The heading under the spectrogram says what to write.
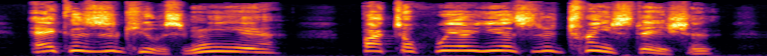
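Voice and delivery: English spoken with a Shandong accent. Trying out accents on an English phrase, say it with a Shandong accent. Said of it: "这有点像山东的".

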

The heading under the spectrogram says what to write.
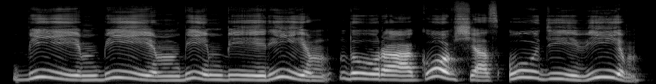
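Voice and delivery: creaking, croaking witch voice. Narrator reading a tale, voicing a character's rhyme, creaky witch voice. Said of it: "проскрипела она голосом ведьмы".

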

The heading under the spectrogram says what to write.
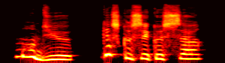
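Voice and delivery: sudden, loud, high, quick emotional outburst. A man turns quickly and stops his pony, exclaiming with emotion. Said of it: "s'écria avec une certaine émotion".

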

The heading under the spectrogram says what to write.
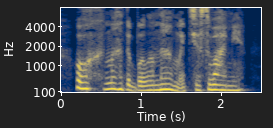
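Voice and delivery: ordinary delivery

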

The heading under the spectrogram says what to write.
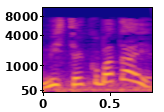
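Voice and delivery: happily shouting. Stas recognizes Kubatai's familiar voice over the suit speaker: joyful yell. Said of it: "радостно заорал Стас".

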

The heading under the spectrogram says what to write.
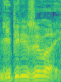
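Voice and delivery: cheerful, high and loud. The host answers his embarrassed guest, slapping him on the back; cheerful. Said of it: "весело хлопнул его по спине дядя Миша".

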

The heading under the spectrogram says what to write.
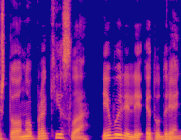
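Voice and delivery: plain reading voice

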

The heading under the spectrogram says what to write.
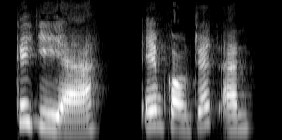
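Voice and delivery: ordinary delivery

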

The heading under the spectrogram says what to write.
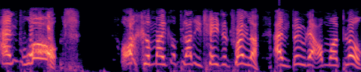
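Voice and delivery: shrill fed-up outburst. Reacting to the trailer site's keywords: frustrated rant. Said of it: "I'm getting very frustrated right now".

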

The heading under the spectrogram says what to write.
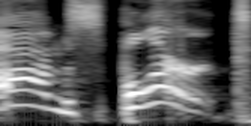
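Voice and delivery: high cartoon voice. Imagining Splurt as the rabbit on the album cover, in a Splurt cartoon voice. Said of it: "Does he sound like a cartoon character?".

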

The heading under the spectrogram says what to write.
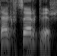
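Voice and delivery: very high, puffed-up, self-important tone. A boy on a bicycle answers Vera's question: self-important answer. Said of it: "с важностью ответил велосипедист".

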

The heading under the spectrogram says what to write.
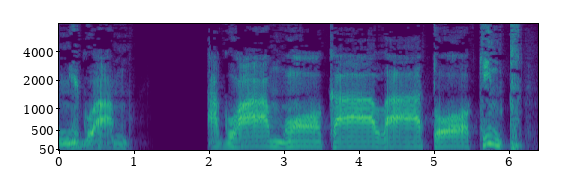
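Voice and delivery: grouchy, drawn-out, very slow grumpy delivery. The vain owl corrects Urfin's question, with a grumpy retort. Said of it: "сварливо возразил тщеславный филин".

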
